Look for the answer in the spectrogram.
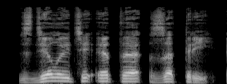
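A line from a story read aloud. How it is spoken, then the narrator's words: Barking. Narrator (Russian): рявкнул он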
